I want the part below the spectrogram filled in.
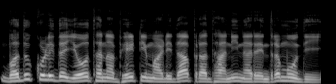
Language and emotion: Kannada, neutral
